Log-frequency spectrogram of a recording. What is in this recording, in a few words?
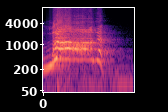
wroooong, taunts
